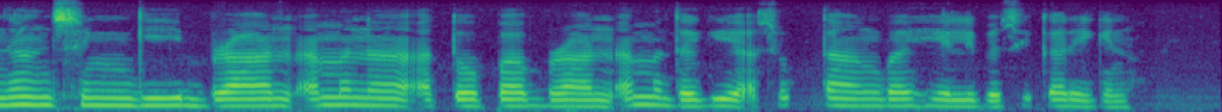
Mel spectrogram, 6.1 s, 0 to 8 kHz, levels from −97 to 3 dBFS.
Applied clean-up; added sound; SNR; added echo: none; none; none; none.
